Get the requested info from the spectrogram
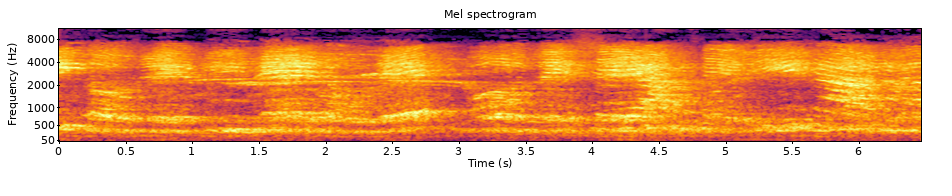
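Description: A group of young children singing together as a small choir, in sung phrases.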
